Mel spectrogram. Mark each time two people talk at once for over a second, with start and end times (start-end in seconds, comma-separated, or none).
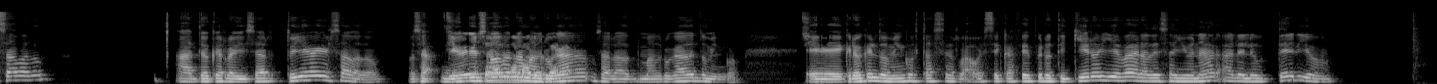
4.4-5.7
